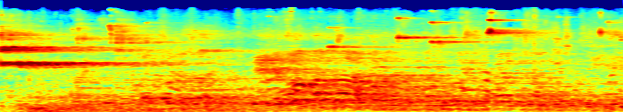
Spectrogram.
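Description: Referee's whistle blown in a large gym: one long steady blast at the start that fades over about two seconds. It is followed by basketball game noise: a ball bouncing, short high squeaks and players' voices echoing in the hall.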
